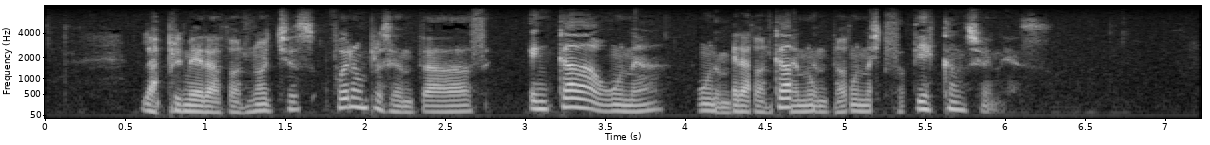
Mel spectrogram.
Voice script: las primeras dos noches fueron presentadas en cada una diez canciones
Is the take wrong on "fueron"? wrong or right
right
